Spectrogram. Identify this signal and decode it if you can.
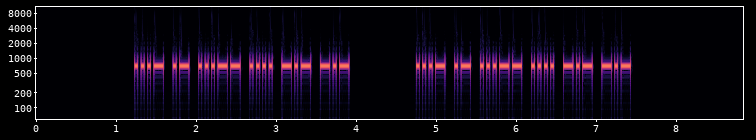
Morse code, heard as a keyed tone, about 30 wpm, 700 Hz. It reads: VA3HKK VA3HKK
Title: DXCC-100 Call Signs - 6 Characters - Repeated 2x - 30wpm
